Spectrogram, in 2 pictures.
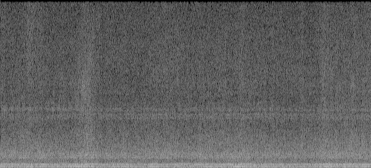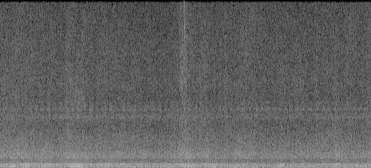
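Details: Steady humming of a bee swarm coming out of the hive, countless overlapping buzzes forming an even drone that holds its level the whole time.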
